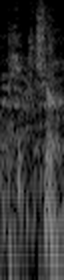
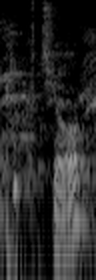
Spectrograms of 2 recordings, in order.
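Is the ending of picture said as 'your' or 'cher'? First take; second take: cher; your. First: The ending sounds like 'cher', said naturally. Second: The ending sounds like 'your', carefully sounded out. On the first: "I'll say it in my way of saying it with our regional accents" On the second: "we know that your would be if we're saying it in that very posh manner"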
